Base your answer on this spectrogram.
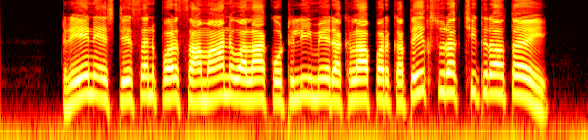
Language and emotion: Maithili, fearful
